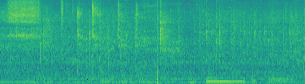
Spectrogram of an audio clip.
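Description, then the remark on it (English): A roller door rattles open, a steady low mechanical hum running beneath a scatter of sharp metallic clicks and knocks, growing louder for a stretch near the end. “Okay, there's a roller door.”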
